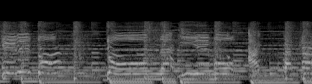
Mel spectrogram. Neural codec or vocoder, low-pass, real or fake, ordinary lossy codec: none; none; real; none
